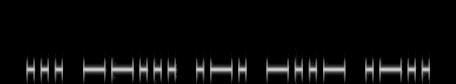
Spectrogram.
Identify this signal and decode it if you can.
Morse code, heard as a keyed tone, about 17 wpm, 700 Hz. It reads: S7RXL
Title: Code Groups - 5 Letter:Numbers - 17wpm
